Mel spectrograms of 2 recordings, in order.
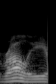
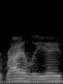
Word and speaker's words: Rawry: So, those of you who don't know, Rawry or Riley, depending on how you say it, they are the cutie with the pink glasses.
